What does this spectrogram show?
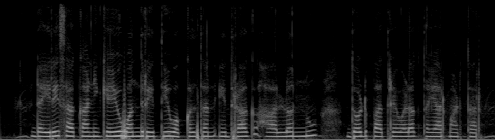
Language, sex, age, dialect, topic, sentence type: Kannada, female, 18-24, Northeastern, agriculture, statement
